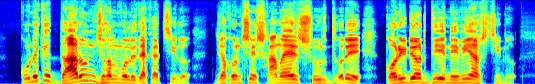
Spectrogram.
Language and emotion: Bengali, happy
